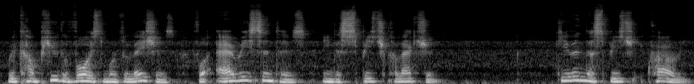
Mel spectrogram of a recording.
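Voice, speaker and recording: A man narrates a scripted research presentation in a soft-edged, mellow voice with some huskiness. His pitch sits in a middle range, and he reads formally, in a measured way. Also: breathy edge, rough recording. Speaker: researcher presenting own system.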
